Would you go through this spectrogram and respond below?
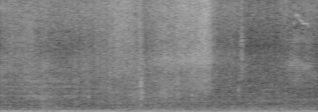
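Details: Steady rumbling wind noise buffets the microphone throughout, with no animal voice.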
